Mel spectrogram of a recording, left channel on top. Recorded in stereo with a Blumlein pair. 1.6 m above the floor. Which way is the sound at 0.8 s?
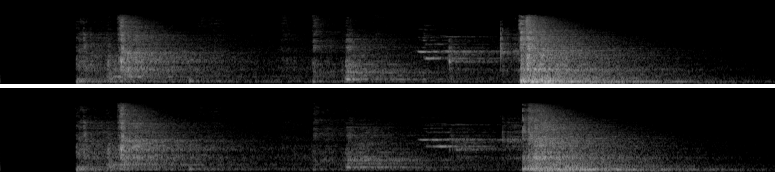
5° right.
